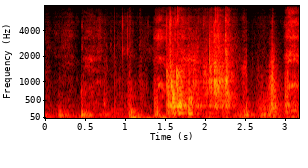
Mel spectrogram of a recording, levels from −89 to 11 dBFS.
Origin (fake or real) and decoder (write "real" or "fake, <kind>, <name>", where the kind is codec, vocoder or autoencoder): fake, vocoder, WaveNeXt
